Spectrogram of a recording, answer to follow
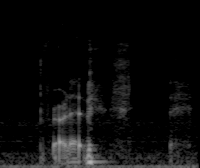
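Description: A man's short voiced sound, about half a second long and starting about half a second in, followed by a couple of breathy puffs.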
